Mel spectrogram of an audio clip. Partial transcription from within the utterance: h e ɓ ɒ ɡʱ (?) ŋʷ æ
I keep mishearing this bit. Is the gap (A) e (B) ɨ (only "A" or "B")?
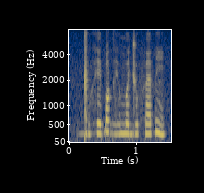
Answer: A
